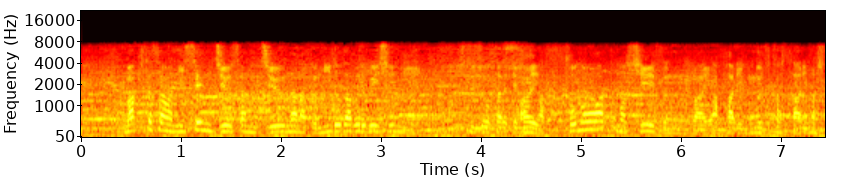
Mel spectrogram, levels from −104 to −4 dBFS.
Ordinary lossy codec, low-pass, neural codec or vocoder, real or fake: Opus, 24 kbps; 7.2 kHz; none; real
